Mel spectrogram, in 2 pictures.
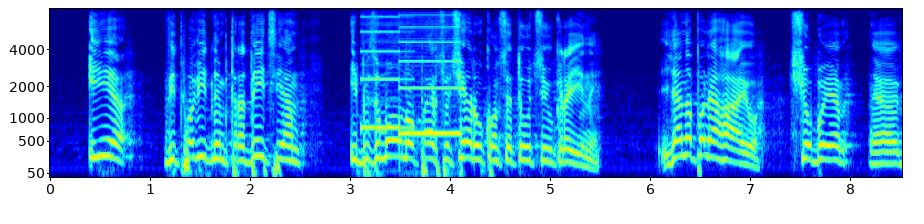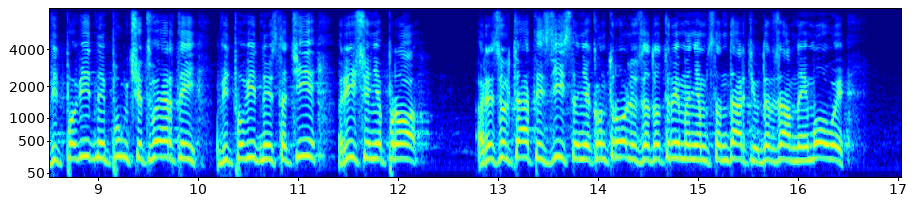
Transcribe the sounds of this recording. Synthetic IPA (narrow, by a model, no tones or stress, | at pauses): i | ʋʲid̪pɔʋʲid̪nɪmt̪ɾɐd̪ɪt͡sʲijɐm | ibezʊmɔwnɔwpɛrʃʊt͡ʃɛrɦʊkɔnst̪ɪt̪ut͡sʲijiʊkɾɐjinɪ̰ | janɐpɔlʲɐɦɑjʊ | ʃt͡ʃɔbɪʋʲid̪̚pɔʋʲid̪nɪjpunk̚t̪̚t͡ʃet̪ʋɛrt̪ɪjʋʲid̪̚pɔʋʲid̪nɔjist̪ɐtʲiɾʲiʃenʲːɐpɾɔ | ɾezʊlʲt̪ɑt̪ɪzʲdʲijsnenʲːɐkɔnt̪ɾɔlʲʊzɐd̪ɔt̪ɾɪmɐnʲːɐmst̪ɐnd̪ɑrtʲiwd̪e̞rʒɑwnɔjimɔʋɪ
